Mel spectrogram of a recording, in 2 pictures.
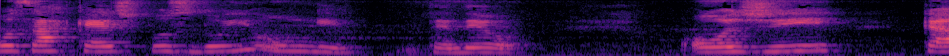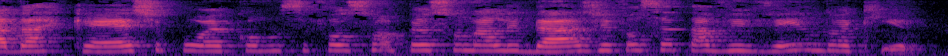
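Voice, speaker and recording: A woman talks slowly in a fairly high voice. She sounds stuffy and hoarse, as if getting over a cold, and chats with her viewers while asking them question after question. The room is echoey, with a faint hum behind her. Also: darkish tone. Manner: chatty, asks the viewer many questions. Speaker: archetype consultant and channel host. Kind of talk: casual vlog chat.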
